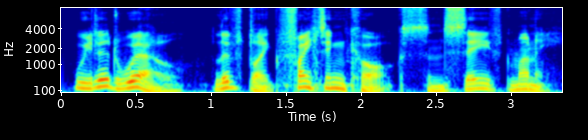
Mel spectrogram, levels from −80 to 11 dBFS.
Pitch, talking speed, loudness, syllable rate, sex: 120 Hz, 180 wpm, -18 LUFS, 4.6 syllables/s, male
